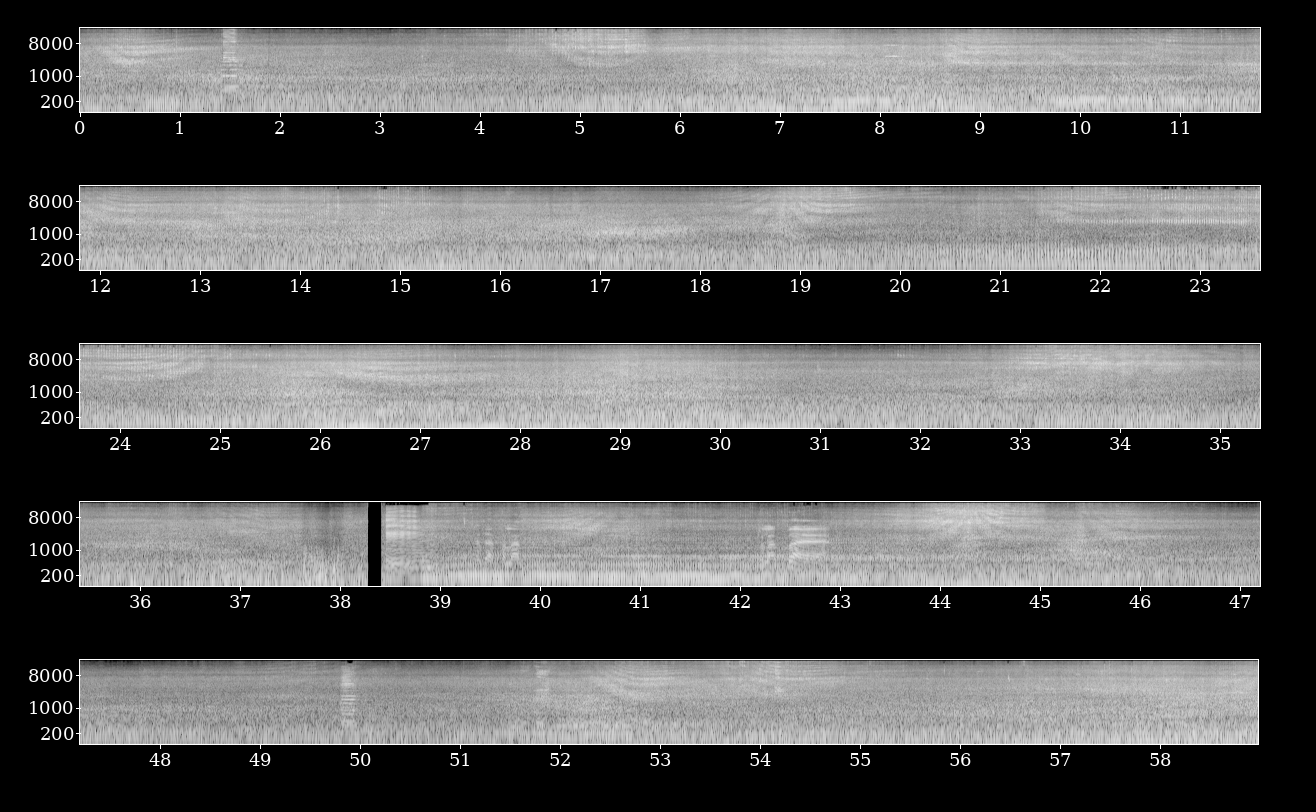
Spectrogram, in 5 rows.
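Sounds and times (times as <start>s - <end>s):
heavy vehicles passing: 0.0s - 58.9s.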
